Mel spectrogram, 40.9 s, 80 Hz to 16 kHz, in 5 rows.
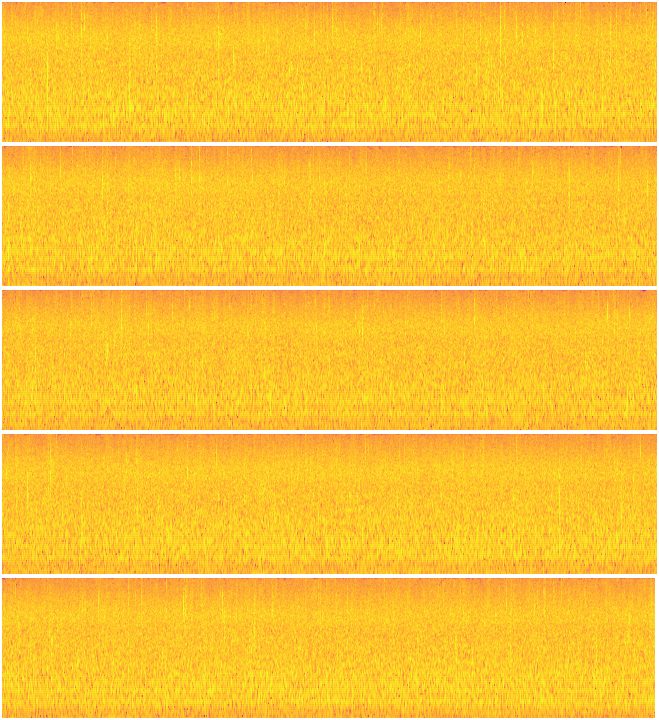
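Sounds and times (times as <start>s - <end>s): steady rain hiss: 0.0s - 40.9s.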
